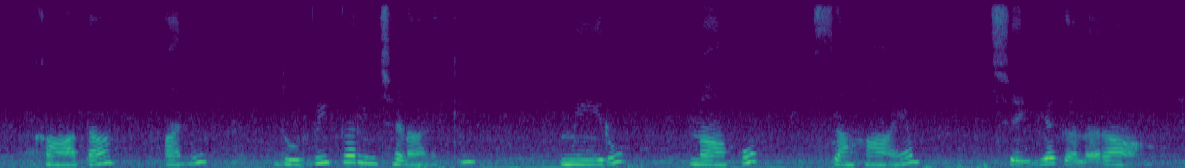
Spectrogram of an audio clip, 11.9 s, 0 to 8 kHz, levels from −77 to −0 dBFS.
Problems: constant background noise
